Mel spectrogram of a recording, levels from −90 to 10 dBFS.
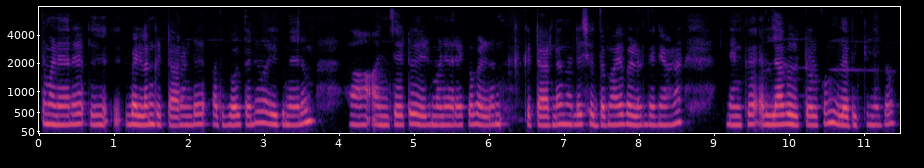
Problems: low volume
